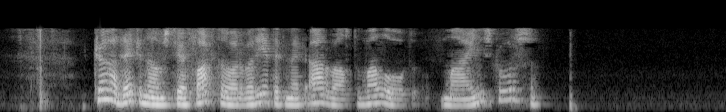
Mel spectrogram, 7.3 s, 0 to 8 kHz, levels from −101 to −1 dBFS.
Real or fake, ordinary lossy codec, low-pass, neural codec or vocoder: real; AAC, 16 kbps; 7.2 kHz; none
